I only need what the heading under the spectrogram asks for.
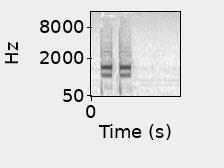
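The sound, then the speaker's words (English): Two short telephone keypad tones, dialing a password into an automated phone voicemail system. The clear electronic beeps come in quick succession with a brief gap between them, then fall silent. “dial your password and then push enter or pound”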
